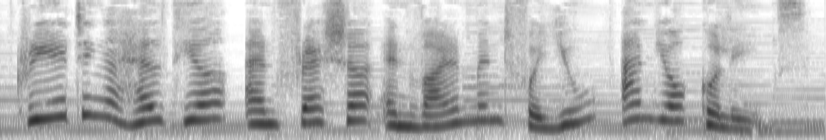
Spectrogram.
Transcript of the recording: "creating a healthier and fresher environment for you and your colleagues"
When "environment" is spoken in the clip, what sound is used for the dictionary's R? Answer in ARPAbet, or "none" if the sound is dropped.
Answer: R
